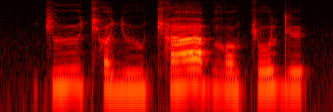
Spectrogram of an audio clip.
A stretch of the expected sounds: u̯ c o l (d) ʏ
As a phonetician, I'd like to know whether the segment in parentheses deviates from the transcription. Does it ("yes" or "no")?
no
